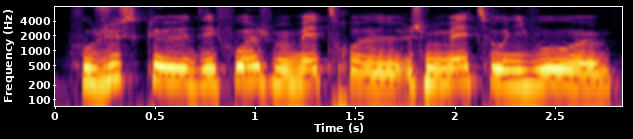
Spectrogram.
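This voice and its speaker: A woman hosting a knitting podcast, talking to her viewers as if to friends. Her talk wanders, full of pauses and restarts. She sounds relaxed and unscripted, speaking from home. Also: medium pitch, a little hiss or hum. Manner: rambling, full of hesitations and restarts. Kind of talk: casual chat to viewers.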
